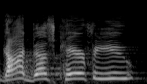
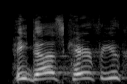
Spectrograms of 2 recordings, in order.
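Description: First: Slow, weighted "God does care for you"; stress on God. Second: "He" pushed forward, the rest steady; stress on He. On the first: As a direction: lean on "God" and let it land. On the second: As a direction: hit "He" in "He does care for you". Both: Real, not acted. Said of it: "convincing a fashion as I possibly can".

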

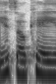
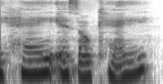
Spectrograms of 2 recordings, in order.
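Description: First: Said in the usual way. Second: Soft, slow, gentle "Hey, it's okay"; soothing reassurance. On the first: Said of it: "'Cause we could just say". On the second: Shown as a demonstration. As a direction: say it softly and slowly, to comfort. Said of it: "you have to believe that, not just say it".

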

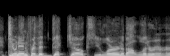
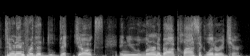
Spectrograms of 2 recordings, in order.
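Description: First: "liter-," broken off midway, tongue tripping on it; stumbled word. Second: "literature" said cleanly and fully, syllable by syllable; corrected retake. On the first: Real, not acted. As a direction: trip over "liter-," and cut it off. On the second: Shown as a demonstration. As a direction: get "literature" right on the retake. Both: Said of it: "I ruined the word".

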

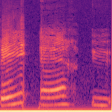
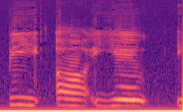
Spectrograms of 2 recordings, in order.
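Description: First: B R U E spelled out quickly with French letter names; French alphabet spelling of B R U E. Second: B R U E spelled out with English letter names; English alphabet spelling of B R U E. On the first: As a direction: say B R U E as "bé, erre, u, e". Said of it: "B R U E in French is". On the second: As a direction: say B R U E as "bee, ar, you, ee". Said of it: "in English to spell it". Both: Shown as a demonstration.

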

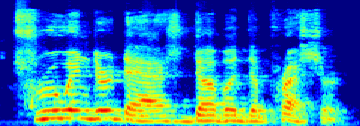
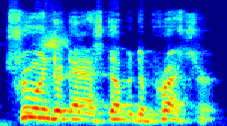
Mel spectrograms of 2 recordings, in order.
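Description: First: Measured, word-by-word "Truender dash dubba depressure"; slow teaching take. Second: Brisk, higher "Truender dash dubba depressure"; a little more quickly. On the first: Mock teacher introducing a very long word, slow and deliberate. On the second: Mock teacher speeding up the drill for students, quicker. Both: Shown as a demonstration. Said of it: "Say it a little more quickly".

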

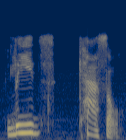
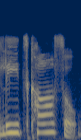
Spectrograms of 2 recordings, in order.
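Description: First: Slow "Leeds Castle" with a short a in Castle, as in cat; local pronunciation of Castle. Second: Slow "Leeds Castle" with a long ah in Castle; RP pronunciation of Castle. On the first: Naming the place on her demo, short-a Castle. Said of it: "and they say castle". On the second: Recalling her recorded demo, RP long-a Castle. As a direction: say Castle the RP way, "CAH-sul". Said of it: "in the R P you say castle". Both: Shown as a demonstration.

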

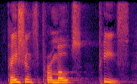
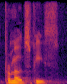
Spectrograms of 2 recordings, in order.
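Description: First: "Patience promotes peace" slowed, each word weighted; slow emphasis. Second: Said in the usual way. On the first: Shown as a demonstration. Preacher driving home his point slowly. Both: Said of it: "sermon point repeated".

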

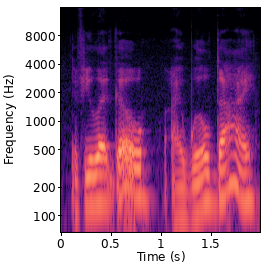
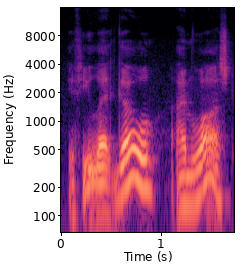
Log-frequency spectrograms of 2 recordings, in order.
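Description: First: High pleading call; dangling stranger begging him not to let go; urgent plea. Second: High, much louder desperate repeat; repeated plea. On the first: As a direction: plead it up from below. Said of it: "said the stranger". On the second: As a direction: shout the plea again, harder. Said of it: "repeated the stranger". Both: Acted.

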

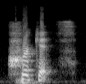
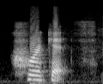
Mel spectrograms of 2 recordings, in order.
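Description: Both takes have the same delivery.

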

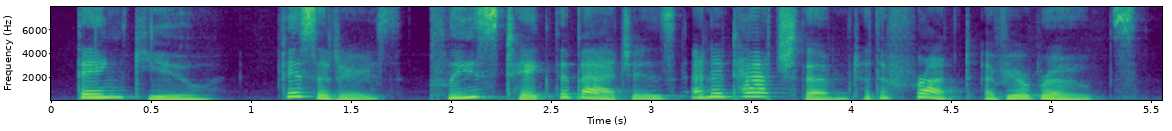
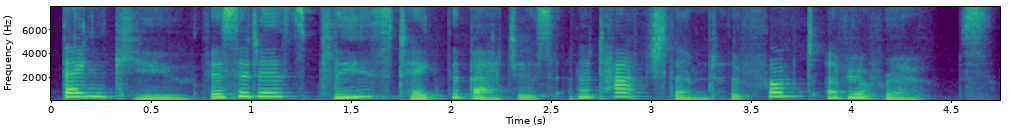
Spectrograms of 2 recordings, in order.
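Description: First: A lightly voiced cool announcer read; cool female voice reading. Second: British accent. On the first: Host asked for the reading voice, lightly cool announcer. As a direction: read it like the smooth ministry voice. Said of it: "let me give you a snip". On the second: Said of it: "can you do it with, like, a Commonwealth accent". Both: Shown as a demonstration.

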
